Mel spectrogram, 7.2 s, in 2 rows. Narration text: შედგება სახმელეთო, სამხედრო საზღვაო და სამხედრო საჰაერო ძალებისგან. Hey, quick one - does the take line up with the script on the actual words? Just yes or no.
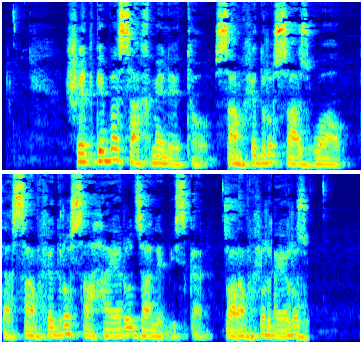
no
